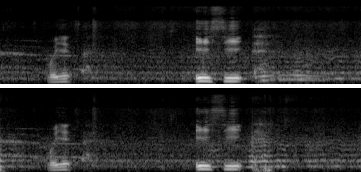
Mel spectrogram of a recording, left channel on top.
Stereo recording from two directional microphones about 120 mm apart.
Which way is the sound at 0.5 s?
40° left (ahead or behind).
